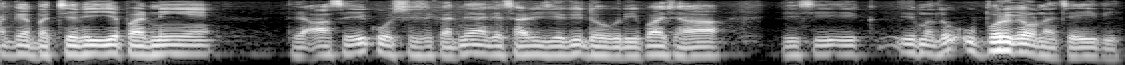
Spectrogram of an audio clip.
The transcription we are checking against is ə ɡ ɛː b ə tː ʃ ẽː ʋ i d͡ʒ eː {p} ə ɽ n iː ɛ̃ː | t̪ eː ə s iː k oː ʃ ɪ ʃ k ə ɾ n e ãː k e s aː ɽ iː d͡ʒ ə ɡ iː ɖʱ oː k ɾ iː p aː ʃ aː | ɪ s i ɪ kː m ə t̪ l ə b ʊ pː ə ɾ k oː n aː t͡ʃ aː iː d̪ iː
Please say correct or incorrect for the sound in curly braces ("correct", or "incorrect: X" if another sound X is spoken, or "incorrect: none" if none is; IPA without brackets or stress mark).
correct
